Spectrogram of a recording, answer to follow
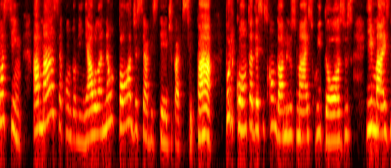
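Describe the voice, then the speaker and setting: A woman's voice: a little high, a bit bright. A Brazilian woman, a professional condominium manager, giving emphatic, persuasive advice in a live-streamed interview. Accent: Brazilian Portuguese.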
